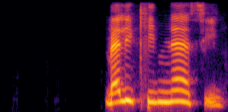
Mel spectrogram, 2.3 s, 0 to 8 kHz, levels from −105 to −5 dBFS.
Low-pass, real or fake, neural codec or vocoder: 7.2 kHz; fake; codec, 16 kHz, 6 kbps, DAC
